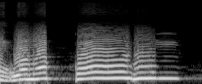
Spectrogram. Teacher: رققي اللام معاكي ما تقوليش ولا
